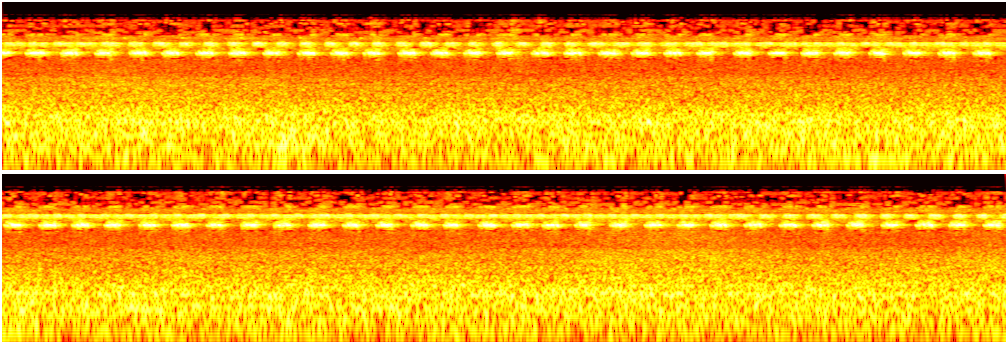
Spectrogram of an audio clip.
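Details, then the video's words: Summer-evening crickets sing at night, a long unbroken run of bright, regular chirps on two close high pitches, about two to three per second, over a low steady ambient rush. "Calming Cricket Sounds for Relaxation"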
